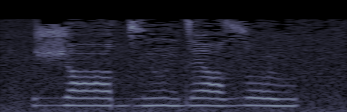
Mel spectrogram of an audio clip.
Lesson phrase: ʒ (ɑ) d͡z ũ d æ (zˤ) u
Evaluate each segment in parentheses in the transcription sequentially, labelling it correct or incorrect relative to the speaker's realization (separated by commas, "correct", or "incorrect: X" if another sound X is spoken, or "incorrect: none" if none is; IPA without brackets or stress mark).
correct, correct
